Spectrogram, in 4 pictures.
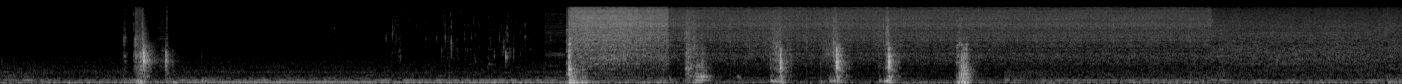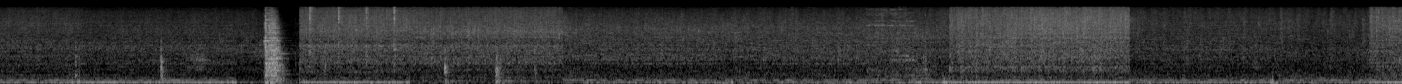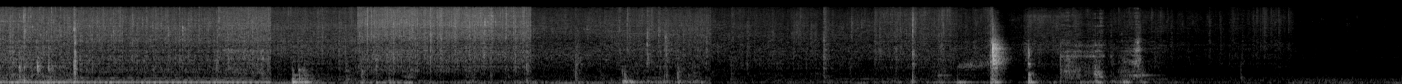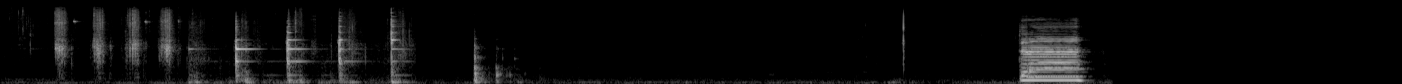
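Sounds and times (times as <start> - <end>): low steady hum: 0.0 - 5.8
chicken sizzling on a griddle: 5.8 - 42.1.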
